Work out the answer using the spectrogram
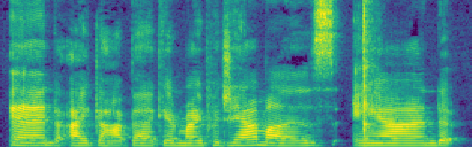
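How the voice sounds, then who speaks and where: An American woman chats to her viewers as a vlogger telling a story from her own life. Her voice is bright and punchy. She is animated and casual, leaning into dramatic emphasis as she relays who said what. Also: lowish voice, slow, a little hiss or hum. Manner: animated, chatty, dramatic emphasis with acted-out quotes. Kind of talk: casual personal storytelling to camera.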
